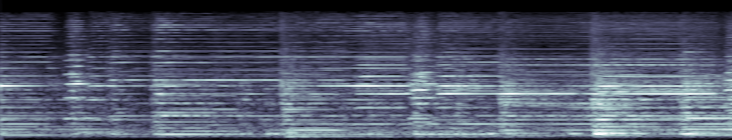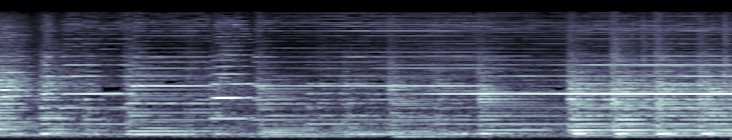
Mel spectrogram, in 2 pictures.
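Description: Harmonica worn in a neck holder, played in long held notes over acoustic guitar by the same player.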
